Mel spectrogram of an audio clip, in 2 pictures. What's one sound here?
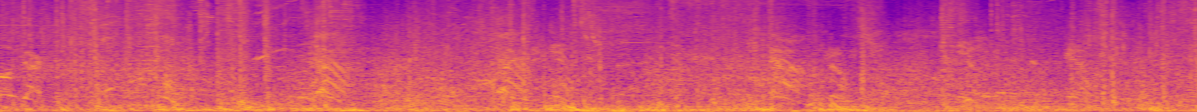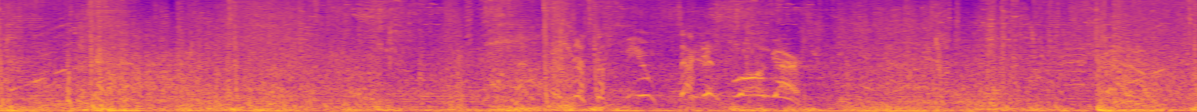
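Fight sounds of blows, blasts and impacts clash in quick succession.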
